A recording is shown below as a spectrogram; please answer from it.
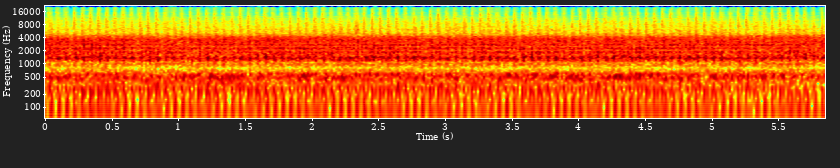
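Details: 1998 Yamaha Grizzly 600 single-cylinder ATV after wet clutch replacement and one-way bearing fix: fast even idle around four firing beats a second, slightly lumpy as if on choke but healthy; owner reports it sounds good with more power than ever.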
